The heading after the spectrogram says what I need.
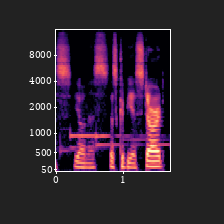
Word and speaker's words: Jonas: The J is pronounced Jonas.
